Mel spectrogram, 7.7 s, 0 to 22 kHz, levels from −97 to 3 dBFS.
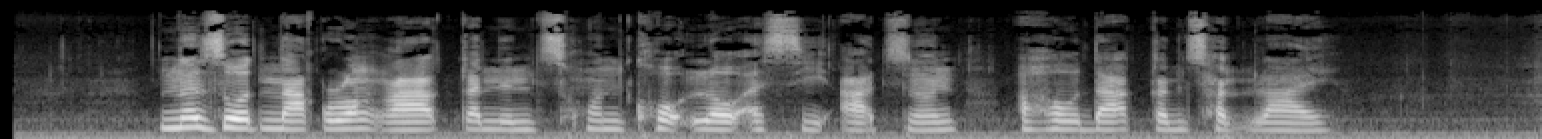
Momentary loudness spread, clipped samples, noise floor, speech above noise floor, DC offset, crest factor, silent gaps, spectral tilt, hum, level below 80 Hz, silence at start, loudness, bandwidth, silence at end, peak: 12 LU; under 0.1%; -42 dBFS; 23 dB; under 0.1%; 20 dB; none; -3.5 dB/octave; none; -42 dBFS; 0.05 s; -19 LUFS; 16 kHz; 0.05 s; 0 dBFS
